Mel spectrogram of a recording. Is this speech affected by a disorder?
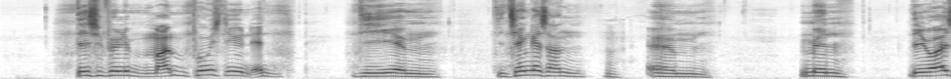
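Yes: cerebral palsy; uses wheelchair, six wheels.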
